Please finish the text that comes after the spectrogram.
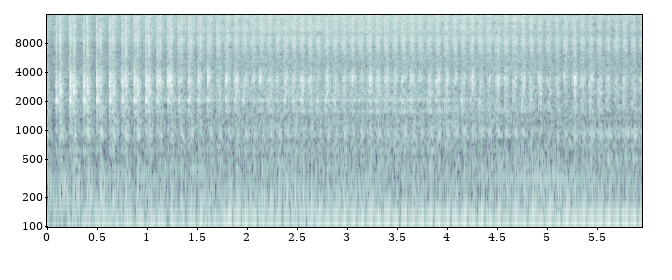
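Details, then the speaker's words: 1973–77 Kubota B6000 4WD tractor with a 2-cylinder ZL600 12.5 hp diesel, started right away after glow plugs, unrun since yesterday. Steady chug about four beats a second, with a fading whir from the electric clutch slowing down. Normal healthy idle. "So as you can see, it runs pretty well. That sound you're hearing is the electric clutch slowing down."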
